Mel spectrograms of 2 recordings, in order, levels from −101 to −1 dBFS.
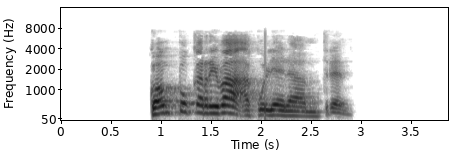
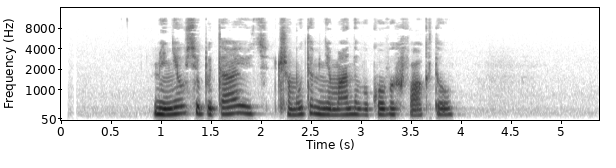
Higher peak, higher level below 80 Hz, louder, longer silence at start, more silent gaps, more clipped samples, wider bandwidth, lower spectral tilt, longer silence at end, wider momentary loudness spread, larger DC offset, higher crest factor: first, -2 dBFS vs -8 dBFS; first, -62 dBFS vs -78 dBFS; first, -18 LUFS vs -24 LUFS; about the same, 0.9 s vs 0.95 s; neither; neither; second, 6.8 kHz vs 11.5 kHz; about the same, -6.5 dB/octave vs -7 dB/octave; second, 1 s vs 1.45 s; first, 13 LU vs 9 LU; neither; about the same, 18 dB vs 18 dB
